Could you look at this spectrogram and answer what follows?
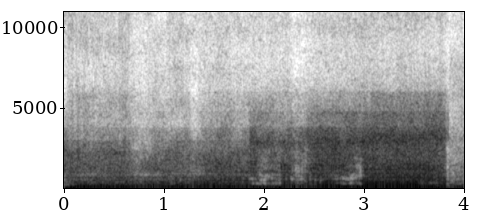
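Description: Ginger-garlic paste and onion paste sizzling in a hot pan for a chole bhature dish, a steady loud hiss that swells and crackles, with faint talk beneath.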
